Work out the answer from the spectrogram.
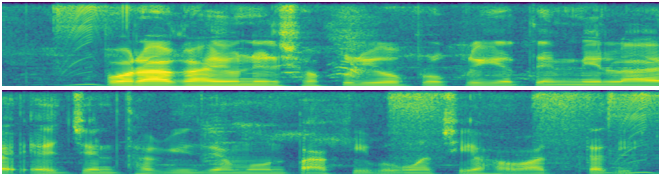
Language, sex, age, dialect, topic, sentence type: Bengali, male, 18-24, Rajbangshi, agriculture, statement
